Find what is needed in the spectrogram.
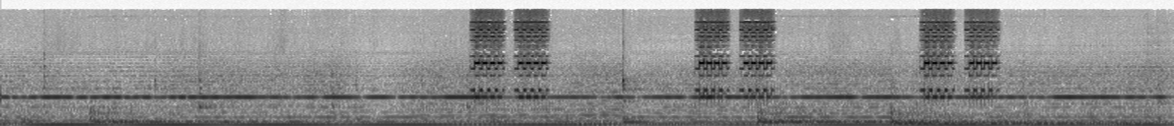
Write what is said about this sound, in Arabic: تليفون رن وردت عليه عادي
